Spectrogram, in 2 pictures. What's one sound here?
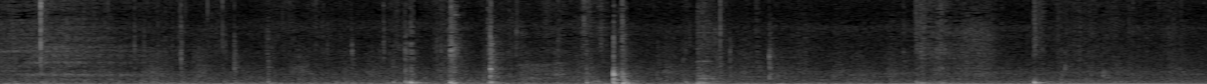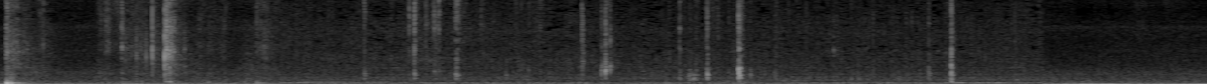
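Plastic and metal parts click and knock as computer components are fitted together by hand.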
